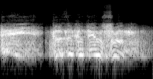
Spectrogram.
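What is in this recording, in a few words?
Turkish damaged water, mood high, speech; War Thunder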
